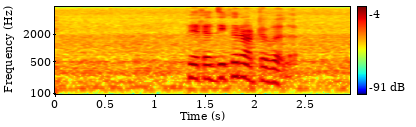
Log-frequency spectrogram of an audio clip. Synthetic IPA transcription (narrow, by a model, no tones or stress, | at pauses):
peɾɐd̪ikəɾaʈəʋələ̰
